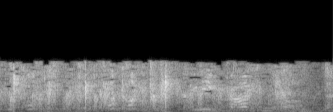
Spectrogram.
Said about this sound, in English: Lastly, let's give a big round of applause to the library staff for setting up this beautiful event.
